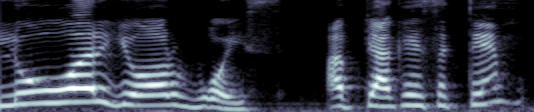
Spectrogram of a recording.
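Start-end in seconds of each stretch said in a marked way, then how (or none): 0.1-1.4 slow correct example; right usage, said slowly. Shown as a demonstration. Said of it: "तब आप कह सकते हैं कि".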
